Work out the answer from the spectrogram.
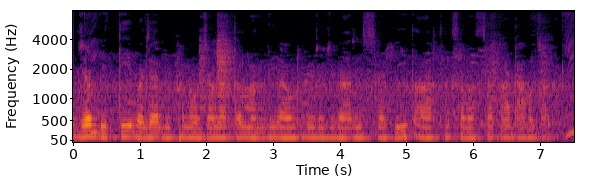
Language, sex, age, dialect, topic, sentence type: Bhojpuri, female, 31-35, Western, banking, statement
